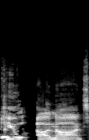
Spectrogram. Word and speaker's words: QAnon: How do you say it? QAnon. So you do the A's not silent.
